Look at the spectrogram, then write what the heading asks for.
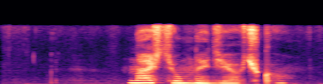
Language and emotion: Russian, sad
